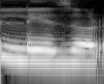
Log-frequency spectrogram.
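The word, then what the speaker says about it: leisure: और ये है लेज़र, यहाँ पर भी हमने क्या है, ई आई को ए और ए के रूप में प्रोनाउंस कर रहे हैं।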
